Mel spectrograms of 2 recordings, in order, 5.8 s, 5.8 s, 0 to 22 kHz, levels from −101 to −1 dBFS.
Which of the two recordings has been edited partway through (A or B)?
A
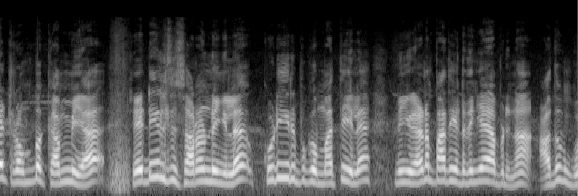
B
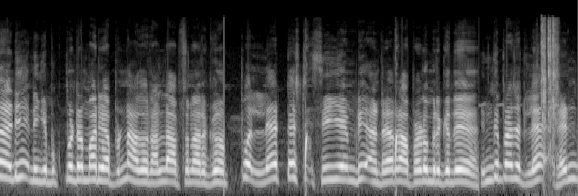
B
